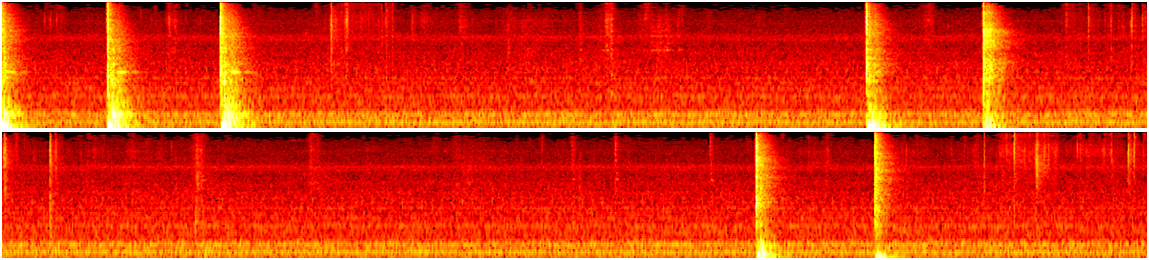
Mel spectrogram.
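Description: A kitchen knife chopping into the thick husk of a young coconut, seven sharp strikes: three in quick succession, then a pair in the middle and another pair near the end. The blows weaken the husk to reach and crack the hard shell underneath.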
